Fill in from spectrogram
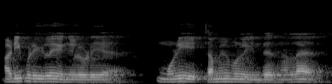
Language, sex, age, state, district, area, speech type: Tamil, male, 45-60, Tamil Nadu, Krishnagiri, rural, spontaneous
